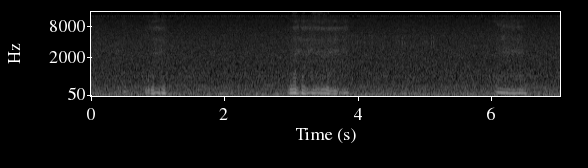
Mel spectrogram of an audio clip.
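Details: A cat asleep and snoring; three low raspy snore breaths spaced a few seconds apart over a faint constant hiss.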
